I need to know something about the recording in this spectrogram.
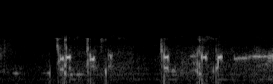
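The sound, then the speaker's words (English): A quick series of touch-tone keypad beeps as a phone number is entered at a voicemail system prompt, short steady tones pressed one after another in two bursts, clear over a faint line hiss, with no talking. “Please enter the phone number of the person you want to leave a message for. Then press the pound key.”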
